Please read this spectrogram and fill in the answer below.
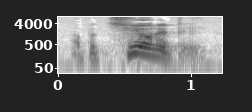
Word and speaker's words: opportunity: the opportunity thank you opportunity in the case of the word opportunity OPP so it is third syllable in the word opportunity third syllable gains stress therefore in the sentence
